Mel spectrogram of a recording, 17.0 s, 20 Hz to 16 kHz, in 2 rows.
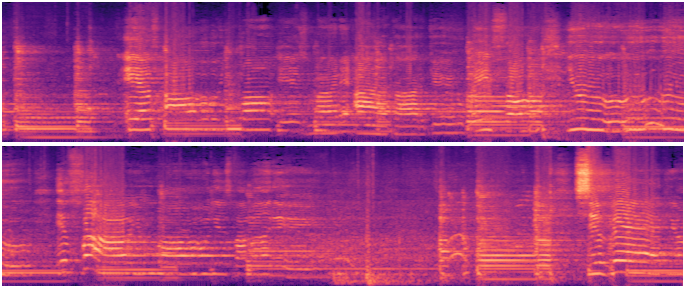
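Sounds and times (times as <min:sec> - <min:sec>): electric guitar strumming chords: 0:00.0 - 0:17.0
man singing into microphone: 0:01.4 - 0:12.7, 0:15.2 - 0:17.0.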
